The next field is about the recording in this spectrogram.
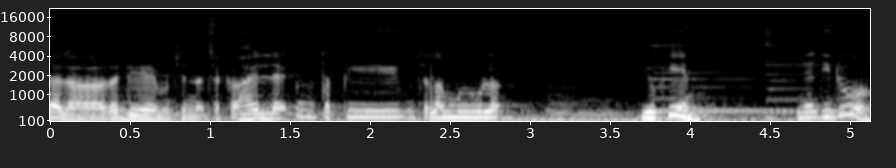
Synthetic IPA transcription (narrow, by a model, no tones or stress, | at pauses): t̪alat̪adimat͡ʃamnaʔt͡ʃakaʔ̚hajlɛt̪̚at̪apimat͡ʃamlamə̃ulaʔ | joken | ɲãt̪ido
